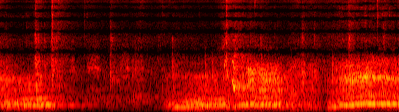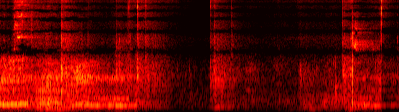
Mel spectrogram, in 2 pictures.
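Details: Rabixo, a pet Schnauzer, playing with a vacuum cleaner indoors in a small room: drawn-out, low harmonic growls and whines rise and fall in bursts over several seconds, then a short quiet gap with a few faint knocks.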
